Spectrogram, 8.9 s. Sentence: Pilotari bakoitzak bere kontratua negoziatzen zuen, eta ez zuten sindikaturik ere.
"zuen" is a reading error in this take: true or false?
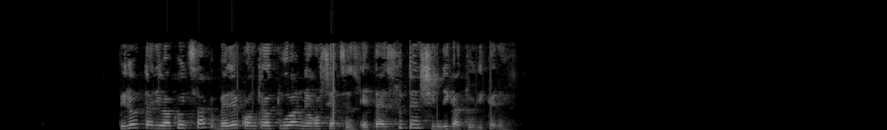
true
